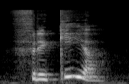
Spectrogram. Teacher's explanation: if it's a girl you say frikkiya the stress on ki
